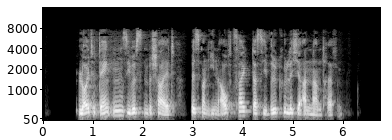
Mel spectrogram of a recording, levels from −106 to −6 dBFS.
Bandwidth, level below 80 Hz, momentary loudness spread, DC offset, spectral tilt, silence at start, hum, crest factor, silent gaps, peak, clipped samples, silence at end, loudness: 8 kHz; -60 dBFS; 9 LU; under 0.1%; -5.5 dB/octave; 0.7 s; none; 18 dB; 2.91-2.95 s; 0 dBFS; under 0.1%; 0.8 s; -18 LUFS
